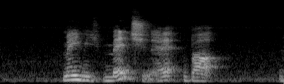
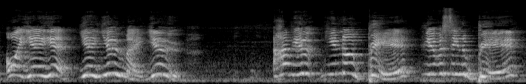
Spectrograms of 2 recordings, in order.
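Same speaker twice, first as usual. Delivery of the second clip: high, loud taunting call; loud mocking bloke; 13 semitones higher, 5 dB louder than usual. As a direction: jeer at him across the bar. Another customer mocking the complainer.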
